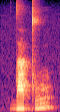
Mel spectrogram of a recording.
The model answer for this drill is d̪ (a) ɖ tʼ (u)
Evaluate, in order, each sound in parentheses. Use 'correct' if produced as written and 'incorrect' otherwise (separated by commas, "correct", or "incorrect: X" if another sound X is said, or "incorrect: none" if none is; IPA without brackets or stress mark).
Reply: correct, correct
